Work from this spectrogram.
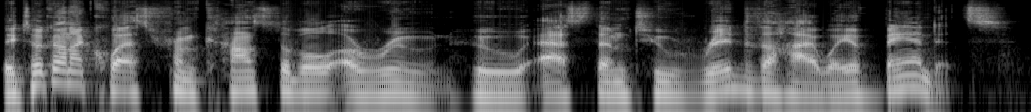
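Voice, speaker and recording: A man's voice: lowish voice, lively intonation, normal speed, no room sound, close to an everyday voice. An actor playing a sardonic necromancer antihero, narrating his own quest conversationally with dry humor and rhetorical asides. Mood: wry, conspiratorial. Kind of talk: first-person dramatic narration at a script table read.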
